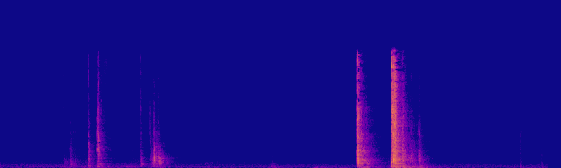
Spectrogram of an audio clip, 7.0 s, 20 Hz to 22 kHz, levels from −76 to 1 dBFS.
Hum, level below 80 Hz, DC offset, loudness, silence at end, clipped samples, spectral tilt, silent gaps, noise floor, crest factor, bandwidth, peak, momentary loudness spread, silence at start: none; -82 dBFS; under 0.1%; -26 LUFS; 1.75 s; under 0.1%; -0.5 dB/octave; none; -68 dBFS; 34 dB; 15.5 kHz; -2 dBFS; 28 LU; 1.1 s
